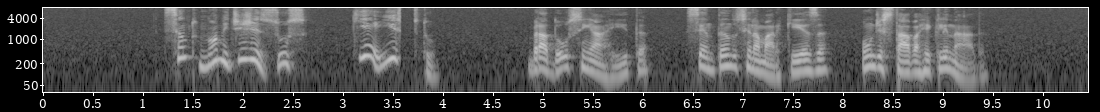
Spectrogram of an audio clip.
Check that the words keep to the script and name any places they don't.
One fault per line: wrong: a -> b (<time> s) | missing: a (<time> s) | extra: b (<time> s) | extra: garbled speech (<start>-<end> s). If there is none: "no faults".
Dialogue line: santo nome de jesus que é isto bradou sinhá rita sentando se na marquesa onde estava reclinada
no faults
